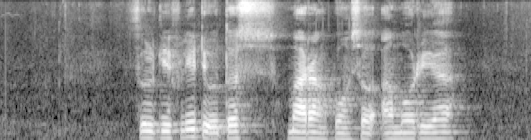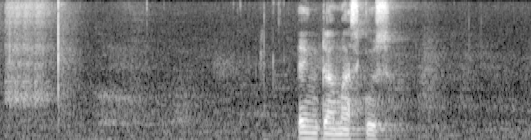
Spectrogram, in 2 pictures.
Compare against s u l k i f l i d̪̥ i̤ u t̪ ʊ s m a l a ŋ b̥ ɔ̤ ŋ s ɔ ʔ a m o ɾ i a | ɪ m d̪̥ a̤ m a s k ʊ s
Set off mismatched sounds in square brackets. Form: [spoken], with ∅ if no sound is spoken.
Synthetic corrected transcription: s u l k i f l i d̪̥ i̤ u t̪ ʊ s m a [ɾ] a ŋ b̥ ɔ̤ ŋ s ɔ ʔ a m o ɾ i a | ɪ [ŋ] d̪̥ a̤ m a s k ʊ s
